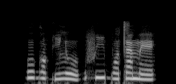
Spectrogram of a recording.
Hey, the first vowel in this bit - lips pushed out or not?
yes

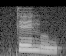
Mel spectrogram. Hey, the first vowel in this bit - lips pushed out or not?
no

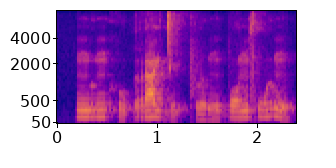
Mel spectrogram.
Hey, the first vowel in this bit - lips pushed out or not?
no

